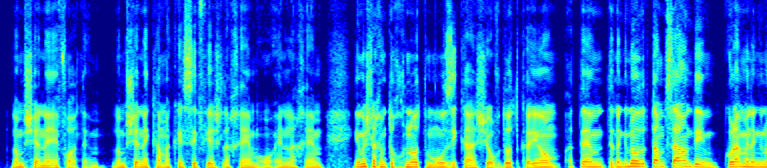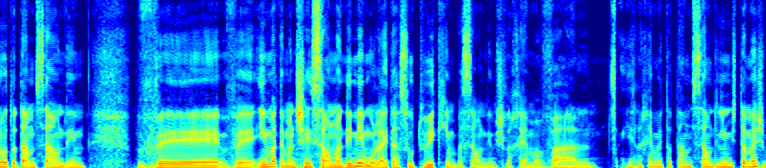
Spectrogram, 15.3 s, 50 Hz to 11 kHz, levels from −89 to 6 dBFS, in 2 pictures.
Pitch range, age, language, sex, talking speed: 110-140 Hz, 30-49, English, male, 185 wpm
